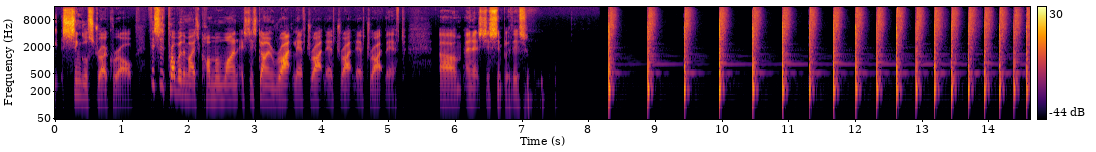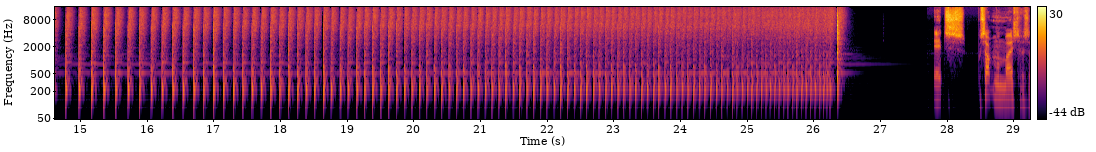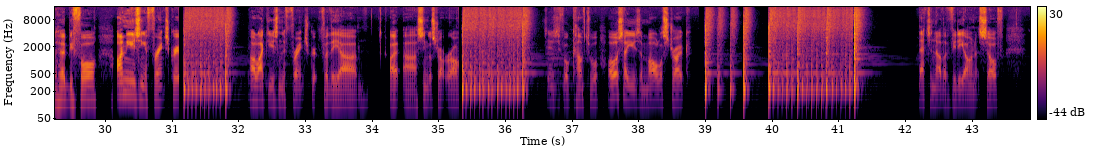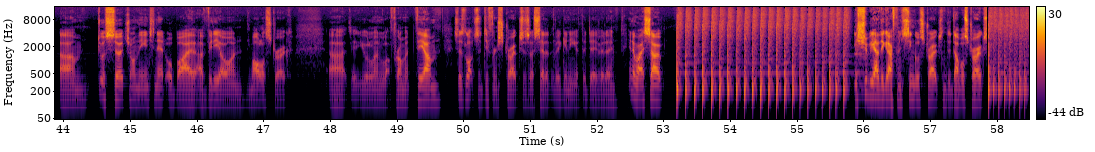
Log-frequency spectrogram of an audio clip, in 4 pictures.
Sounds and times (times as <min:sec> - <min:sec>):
Speech: 0:00.0 - 0:07.2, 0:27.8 - 0:31.2, 0:32.2 - 0:35.4, 0:36.6 - 0:38.8, 0:42.2 - 0:53.0, 0:55.9 - 0:57.9
Drum: 0:08.3 - 0:26.6, 0:31.2 - 0:32.1, 0:35.4 - 0:36.7, 0:39.0 - 0:41.5, 0:53.2 - 0:56.2, 0:57.9 - 0:58.4
Drum kit: 0:08.3 - 0:26.6, 0:31.2 - 0:32.0, 0:35.3 - 0:36.8, 0:39.0 - 0:41.5, 0:53.2 - 0:56.2, 0:57.8 - 0:58.4.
